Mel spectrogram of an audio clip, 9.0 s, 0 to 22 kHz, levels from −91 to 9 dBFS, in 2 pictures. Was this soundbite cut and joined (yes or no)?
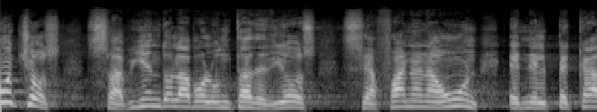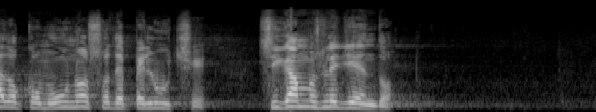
no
